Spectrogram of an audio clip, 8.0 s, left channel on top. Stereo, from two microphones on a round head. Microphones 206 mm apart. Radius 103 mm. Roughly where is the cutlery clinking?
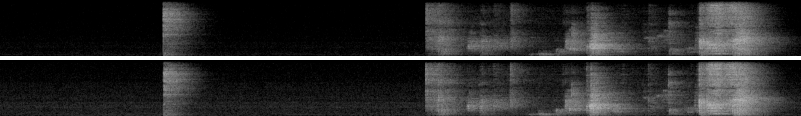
Left.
